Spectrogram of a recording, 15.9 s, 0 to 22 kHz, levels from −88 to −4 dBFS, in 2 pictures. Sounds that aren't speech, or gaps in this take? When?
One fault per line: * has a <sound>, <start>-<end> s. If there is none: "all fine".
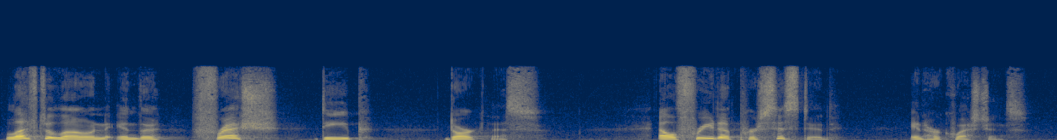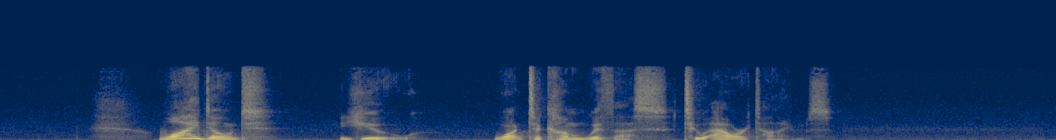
all fine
